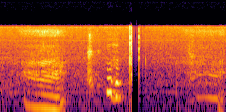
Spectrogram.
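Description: An English Bulldog snores in deep, raspy, rumbling breaths, each a long buzzy drone with a rattling edge. A brief human voice and a couple of sharp knocks break in midway.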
